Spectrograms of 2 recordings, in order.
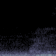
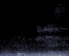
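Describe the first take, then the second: First: The first syllable of finance sounds like 'fie'. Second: The first syllable of finance sounds like 'fee'. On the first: "চেষ্টা করবেন ফাইন্যান্স শব্দটা কোড করা" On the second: "ফিনান্সকে ফি দিয়ে বলেন"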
